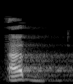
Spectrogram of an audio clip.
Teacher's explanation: مخرج الباء من الشفتين بانطباقهما طبعا، والميم كذلك، ويصاحبها غنة من الخيشوم.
